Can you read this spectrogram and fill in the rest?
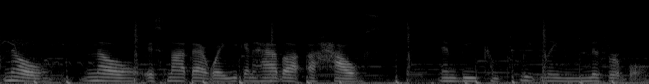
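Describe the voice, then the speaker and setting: A woman's voice: sits low, flat delivery, measured pace, music in the background. A woman in her sixties sharing personal reflections in conversation, emphatic and repeating words for stress. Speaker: podcast guest, the host's mother.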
